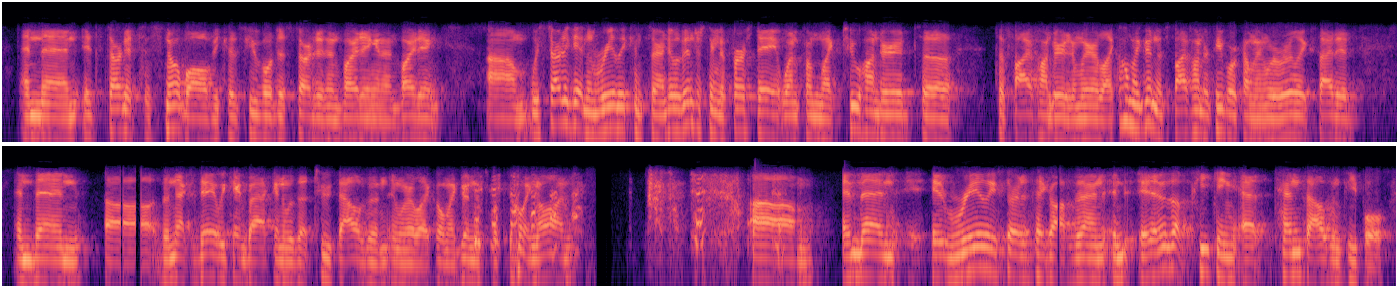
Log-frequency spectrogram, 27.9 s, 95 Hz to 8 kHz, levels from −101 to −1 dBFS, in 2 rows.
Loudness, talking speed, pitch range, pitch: -26 LUFS, 205 wpm, 105-130 Hz, 110 Hz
